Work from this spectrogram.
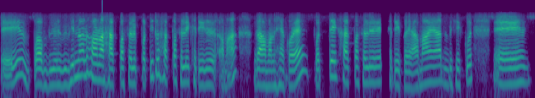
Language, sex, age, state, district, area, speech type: Assamese, female, 45-60, Assam, Charaideo, rural, conversation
